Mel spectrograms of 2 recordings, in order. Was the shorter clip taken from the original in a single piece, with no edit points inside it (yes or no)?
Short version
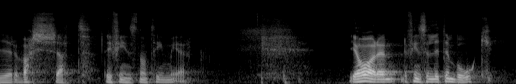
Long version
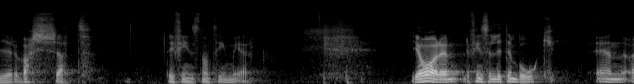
no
